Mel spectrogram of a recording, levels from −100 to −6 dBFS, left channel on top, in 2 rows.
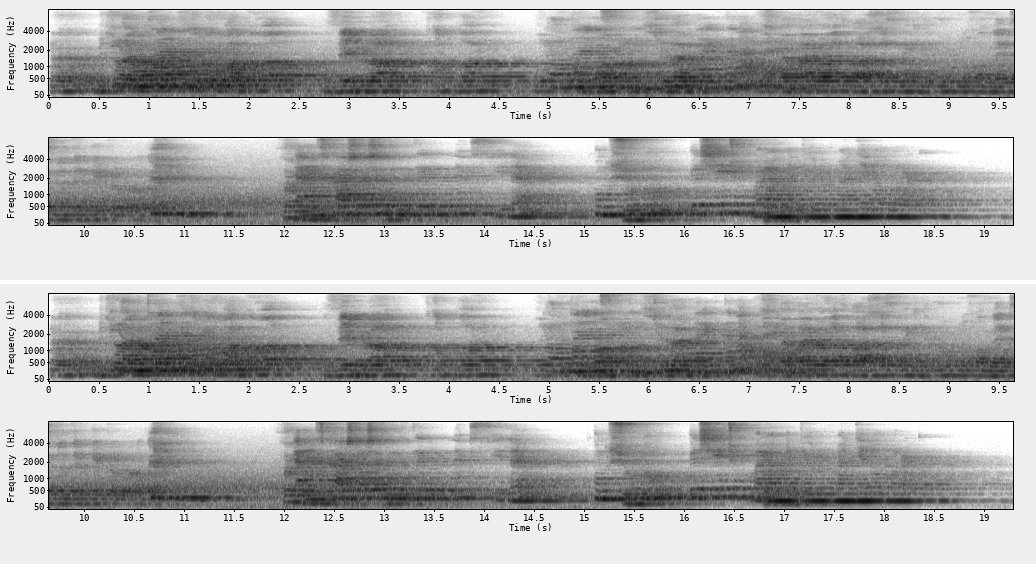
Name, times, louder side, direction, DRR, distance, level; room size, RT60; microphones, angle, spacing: voice 1, 0.0-2.3 2.7-3.4 3.8-4.4 4.8-6.5 7.0-10.7 12.0-12.3 13.0-13.2 15.4-15.7 16.8-17.1, left 1 dB, 15° right, -10 dB, 0.5 m, -24 dB
voice 2, 0.6-1.9 4.9-7.4 10.6-11.2 12.1-14.5 15.1-18.3, right 1 dB, 70° right, -5 dB, 0.6 m, -23 dB
sound 1, 0.7-16.1, equal, 50° left, 0.4 m, -40 dB
2.7 x 2.1 x 2.7 m, 2.6 s
head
